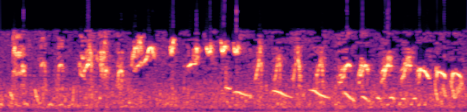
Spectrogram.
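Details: White-rumped shama singing vigorously as master song recommended for therapy training: rapid run of high sharp chirps and whistled notes, with a series of clear descending slurred whistles in the middle, continuous and varied.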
